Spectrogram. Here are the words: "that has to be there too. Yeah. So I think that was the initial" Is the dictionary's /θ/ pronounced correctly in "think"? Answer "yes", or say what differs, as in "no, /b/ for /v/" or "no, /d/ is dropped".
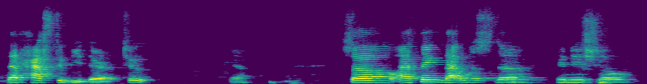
yes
